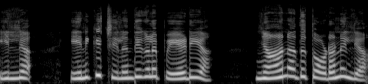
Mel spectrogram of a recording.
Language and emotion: Malayalam, fearful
